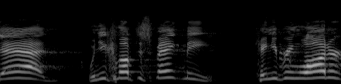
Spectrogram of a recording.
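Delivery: put-on high, loud, cheeky little boy voice.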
